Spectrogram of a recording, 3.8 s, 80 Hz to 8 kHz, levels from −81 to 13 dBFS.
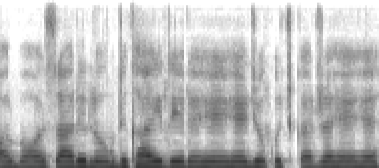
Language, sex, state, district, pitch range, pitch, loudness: Hindi, female, Odisha, Khordha, 220-235 Hz, 225 Hz, -14 LUFS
